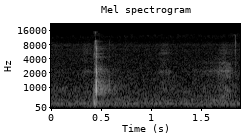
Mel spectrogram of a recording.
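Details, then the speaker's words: Three-week-old infant boy with baby acne, awake and in a good mood: one brief, sharp hiccup in a quiet room; hiccups. "hi can you smile even though we got hiccups hi sweetheart can you smile"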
